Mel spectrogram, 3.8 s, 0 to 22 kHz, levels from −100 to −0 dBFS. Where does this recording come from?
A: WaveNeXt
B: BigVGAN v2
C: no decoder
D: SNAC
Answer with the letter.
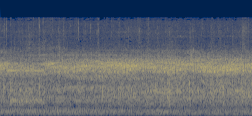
C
